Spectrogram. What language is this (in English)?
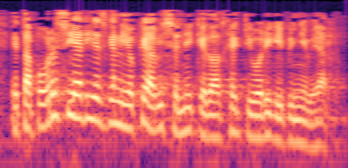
Basque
